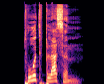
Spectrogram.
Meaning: strong dative masculine/neuter singular of todblass
- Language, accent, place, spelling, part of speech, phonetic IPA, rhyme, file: German, Germany, Berlin, todblassem, adjective, [ˈtoːtˈblasm̩], -asm̩, De-todblassem.ogg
